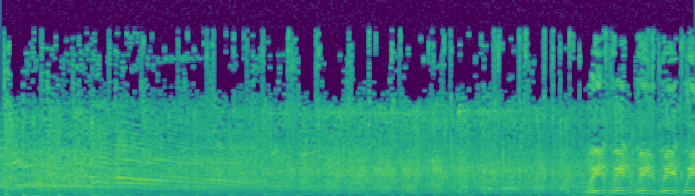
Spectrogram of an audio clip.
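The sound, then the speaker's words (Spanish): A basketball crowd at the Carpena arena roars and chants together, a dense wall of voices with cheering, building into loud rhythmic, repeated unison shouts of "Will" for Will Thomas near the end. “Will, es lo que gritaba el público del Carpena.”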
